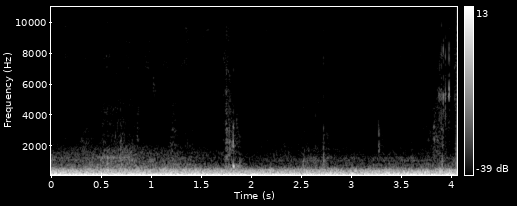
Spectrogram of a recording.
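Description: A steady low rumbling noise with no distinct tone, and a faint click a little under two seconds in.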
